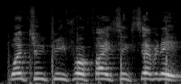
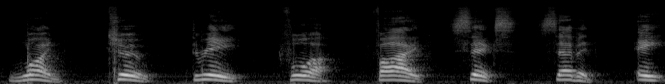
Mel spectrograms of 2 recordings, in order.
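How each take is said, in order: First: The count is as fast as possible. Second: The count is at a normal, steady pace.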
